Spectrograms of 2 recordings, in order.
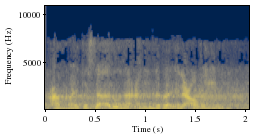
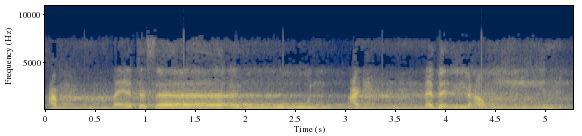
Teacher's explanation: على الأقل تغن الميم وتمد المد الواجب المتصل · Shown in: second take · عما يتساءلون عن النبأ العظيم، لابد أن يكون هكذا، هذا كحد أدنى.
